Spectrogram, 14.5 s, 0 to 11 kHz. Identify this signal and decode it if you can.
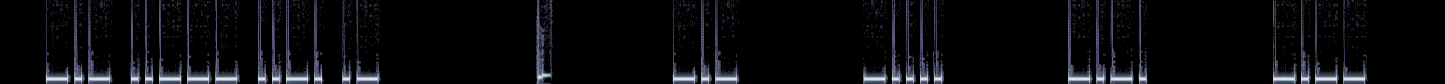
Morse code, heard as a keyed tone, about 17 wpm, spaced as for 9 wpm, 700 Hz. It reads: K2FA K6CY
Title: USA Call Signs - 4 Characters - 6x Character Spacing - 17wpm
